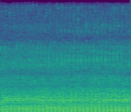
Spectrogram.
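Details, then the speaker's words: Troy-Bilt pressure washer, small engine that reportedly would not fire, first start after cleanup with a pull: quick, even, steady firing beat with no misses, knocks or rattles; running smoothly and fairly quietly. "how good it sounds first is like a kitten then it's not very loud actually"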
